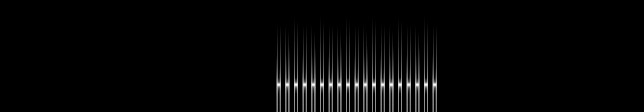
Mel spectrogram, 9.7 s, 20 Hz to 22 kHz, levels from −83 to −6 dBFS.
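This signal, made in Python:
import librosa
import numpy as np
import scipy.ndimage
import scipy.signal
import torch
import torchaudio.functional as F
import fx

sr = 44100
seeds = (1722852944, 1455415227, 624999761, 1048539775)

y = fx.tone_burst(sr, hz=977.0, cycles=45, every_s=0.13, bursts=19, level_db=-9.0)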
